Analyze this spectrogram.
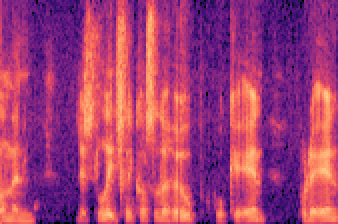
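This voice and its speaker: A man with a Yorkshire accent speaks at a fairly quick pace in a medium pitch, with ordinary pitch variation and a dry, close sound with no echo. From Yorkshire, northern England. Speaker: viewer in live chat. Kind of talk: casual chat.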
